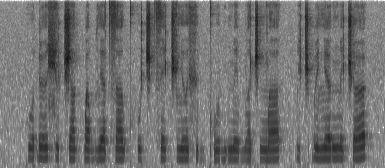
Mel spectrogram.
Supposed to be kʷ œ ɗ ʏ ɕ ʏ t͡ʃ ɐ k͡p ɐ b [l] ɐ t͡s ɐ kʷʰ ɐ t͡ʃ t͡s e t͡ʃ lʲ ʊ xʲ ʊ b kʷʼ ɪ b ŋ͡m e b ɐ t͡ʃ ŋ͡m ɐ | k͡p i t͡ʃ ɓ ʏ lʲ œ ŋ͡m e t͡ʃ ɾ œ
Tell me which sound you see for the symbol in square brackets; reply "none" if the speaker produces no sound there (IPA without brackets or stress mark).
lʲ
